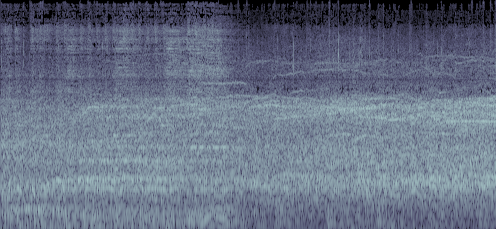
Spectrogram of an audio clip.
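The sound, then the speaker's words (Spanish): Stadium crowd booing after a match has ended, with the anthem playing through the stands: a dense, continuous roar of many voices that stays loud and steady throughout. “Y en ese momento, el resto del público abuchea. Se escucha el himno porque el partido acaba de terminar.”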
